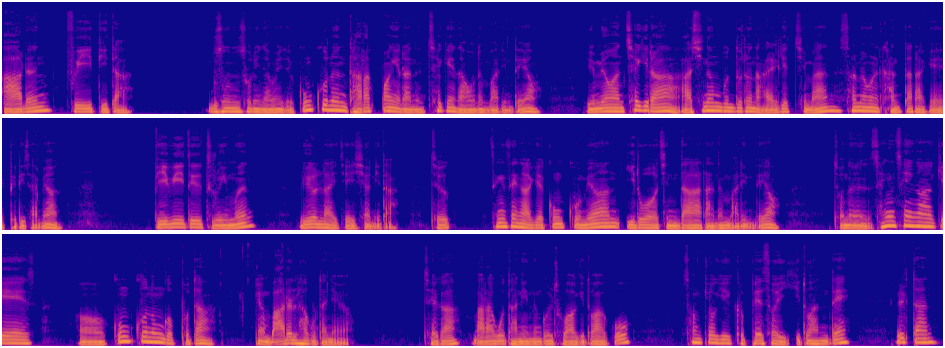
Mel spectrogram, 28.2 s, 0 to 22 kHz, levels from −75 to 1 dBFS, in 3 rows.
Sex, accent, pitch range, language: male, native, 85-115 Hz, Korean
